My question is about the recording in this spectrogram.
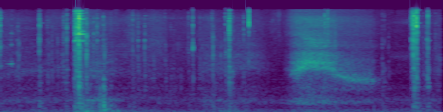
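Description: Metal clinks and rattles of a galvanized steel slide-bolt door latch and its snap hook being unfastened by hand, with a louder clack about a second in and a short scrape near the end.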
